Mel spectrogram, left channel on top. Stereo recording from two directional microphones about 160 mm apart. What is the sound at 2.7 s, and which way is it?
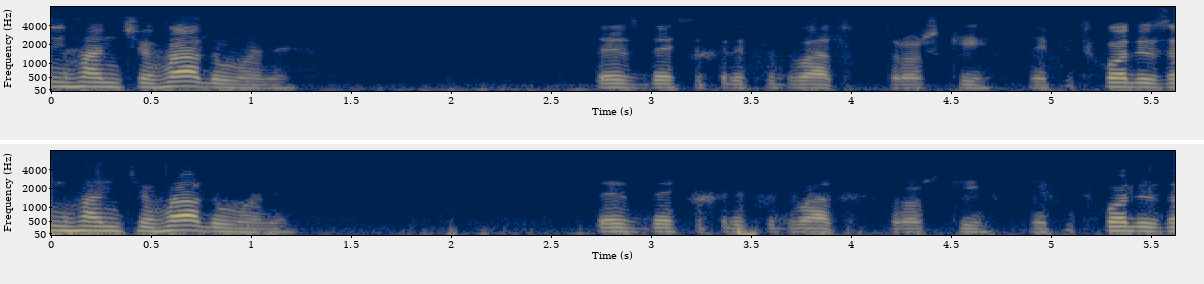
Speech, 15° left (ahead or behind).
